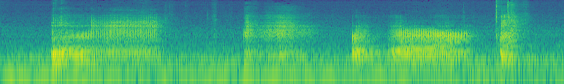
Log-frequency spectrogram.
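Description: A loud, drawn-out fart rasps and sputters, followed by a few more buzzing bursts of varying length, ending in a short sharp blast.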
